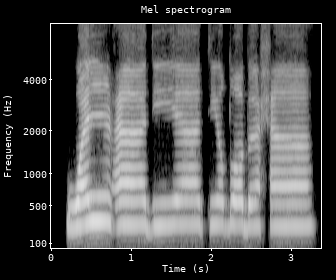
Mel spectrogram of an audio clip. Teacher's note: لام تھوڑا اپنا ٹائم لیتا ہے، اس کو جلدی نہیں کریں گے نہیں تو قلقلہ آ جائے گا · واو کے لیے ہوٹ گول، عین حلق کے بیچ کے ساتھ، اور یہ کھڑا زبر ہے یعنی الف مدہ ہے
